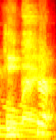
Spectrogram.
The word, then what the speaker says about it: Molay: And Molay is spelled exactly as it sounds. Molay.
